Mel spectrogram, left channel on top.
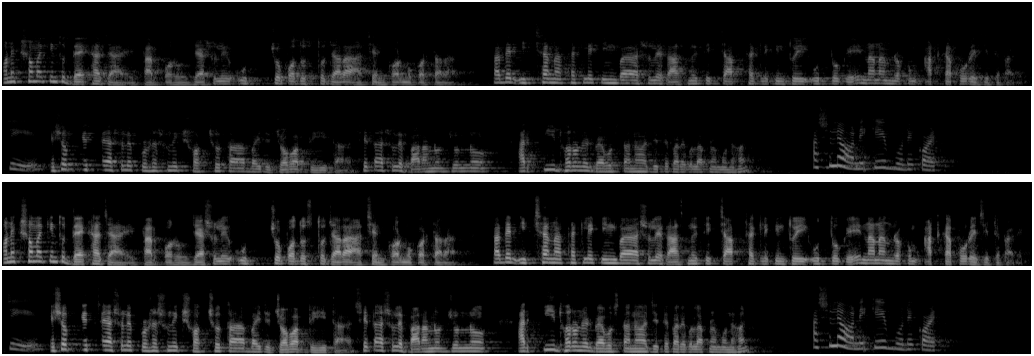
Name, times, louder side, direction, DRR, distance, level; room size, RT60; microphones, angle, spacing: voice 1, 0.0-4.5 4.9-10.2 10.8-15.1 15.5-17.8, right 6 dB, 75° right, 17 dB, 0.5 m, -36 dB
voice 2, 10.4-10.7 18.4-19.6, right 2 dB, 10° right, 13 dB, 0.5 m, -42 dB
17.0 x 6.6 x 7.7 m, 0.78 s
head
